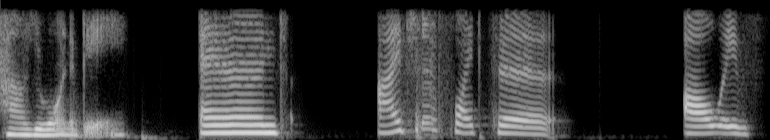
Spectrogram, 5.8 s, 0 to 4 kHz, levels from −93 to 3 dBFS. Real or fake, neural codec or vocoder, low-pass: fake; codec, 16 kHz, 1 kbps, X-Codec, HuBERT features, trained on general audio; 3.6 kHz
